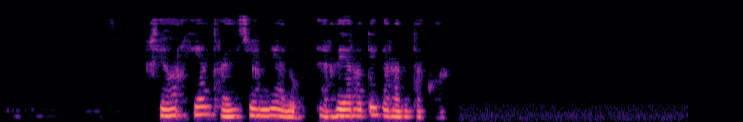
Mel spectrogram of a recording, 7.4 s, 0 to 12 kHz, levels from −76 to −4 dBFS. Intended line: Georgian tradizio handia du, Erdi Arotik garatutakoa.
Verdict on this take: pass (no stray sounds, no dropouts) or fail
pass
